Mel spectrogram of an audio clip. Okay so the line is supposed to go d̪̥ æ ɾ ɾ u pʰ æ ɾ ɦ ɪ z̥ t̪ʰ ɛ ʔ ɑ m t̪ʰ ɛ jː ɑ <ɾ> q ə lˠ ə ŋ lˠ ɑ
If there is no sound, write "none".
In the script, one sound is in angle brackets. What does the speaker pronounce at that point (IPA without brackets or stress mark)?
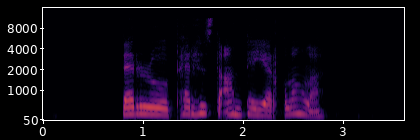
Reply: ɾ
